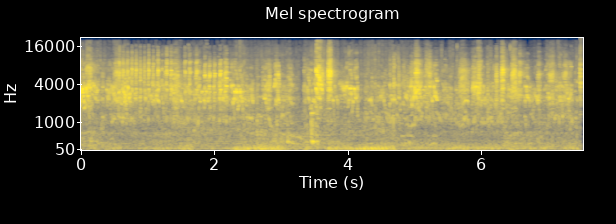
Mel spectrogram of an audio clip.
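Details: Budgie flock chirping for a solitary bird: busy high warbling and scratchy twitters run without pause, with a few louder squawky bursts.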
